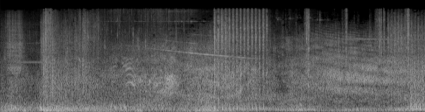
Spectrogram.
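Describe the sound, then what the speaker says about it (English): A friendly VTOL aircraft drones overhead in a Call of Duty Modern Warfare match, with rapid automatic gunfire and a jackhammer-like rattle around it, loud and continuous, and voices talking over it. "Friendly VTOL on station for Overwatch"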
